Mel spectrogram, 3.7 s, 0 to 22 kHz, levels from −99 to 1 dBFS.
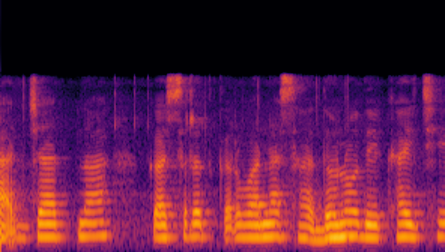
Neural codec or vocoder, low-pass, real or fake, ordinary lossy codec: none; 7.2 kHz; real; none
